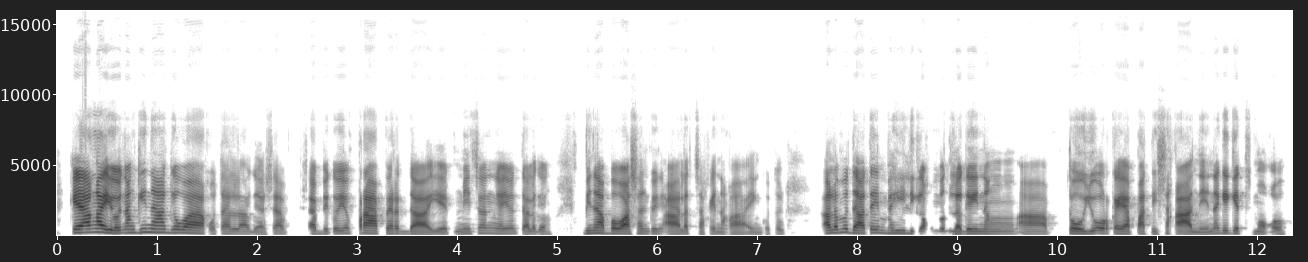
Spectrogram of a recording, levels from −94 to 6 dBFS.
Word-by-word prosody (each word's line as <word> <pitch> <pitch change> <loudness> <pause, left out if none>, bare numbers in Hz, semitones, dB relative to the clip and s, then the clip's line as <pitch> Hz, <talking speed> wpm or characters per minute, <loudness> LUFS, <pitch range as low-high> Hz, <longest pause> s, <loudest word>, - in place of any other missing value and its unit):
Kaya 230 +1 +12
ngayon 215 -6 +9
ang 225 - -2
ginagawa 225 -6 +2
ko 155 - -13
talaga, 155 -6 -7
sab 80 -10 -8 0.2
sabi 160 0 -4
ko 175 - -6
'yong 185 0 -3
proper 175 -2 +2
diet. 125 -3 -1
Minsan 170 +4 -9
ngayon 175 +1 -3
talagang 150 -2 -8 0.3
binabawasan 175 -3 +1
ko 160 - -7
'yong - - -12
alat 135 0 -2
sa - - -12
kinakain 120 -4 -9
ko, - - -22
tol 140 - -18 0.4
Alam 220 +5 +2
mo - - -5
dati 185 +4 +3
mahilig 190 -3 -6
akong 170 0 -6
maglagay 160 0 +1
ng 155 -1 -6 0.2
ah, 150 -1 -5 0.2
toyo 170 +1 -1
or - - -9
kaya 160 -3 +4
patis 160 -1 -5
sa - - -21
kanin. 130 -2 +2
Na-ge-gets 180 0 -1
mo 135 -1 -8
ako, 145 - -7
165 Hz, 195 wpm, -24 LUFS, 145-185 Hz, 0.4 s, Kaya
